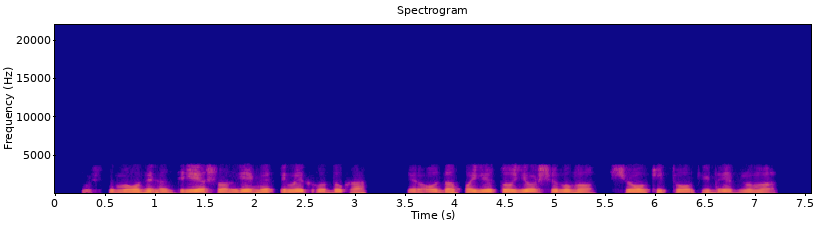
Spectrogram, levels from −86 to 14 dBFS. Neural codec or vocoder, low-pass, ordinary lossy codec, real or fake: codec, 16 kHz, 1 kbps, FunCodec, trained on Chinese and English, 50 frames a second; 3.6 kHz; Opus, 16 kbps; fake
